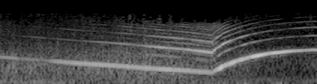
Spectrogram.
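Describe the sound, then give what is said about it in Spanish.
A police patrol car approaching at high speed, its siren wailing loudly, the tone gliding slowly downward before sweeping sharply back up, with no voices and only a faint road rumble underneath. “El coche patrulla se acerca a gran velocidad.”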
